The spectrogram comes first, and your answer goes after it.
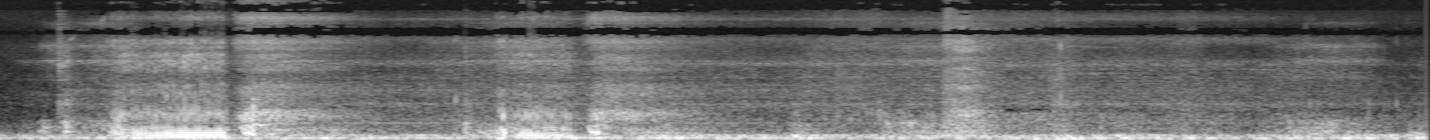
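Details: A resting Pit Bull snoring on a calm afternoon: low, rumbling breaths, loudest in the first two seconds and again near four seconds, then softer steady breathing to the end.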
